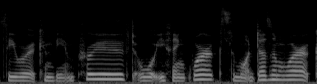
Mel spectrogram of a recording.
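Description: A woman talks at a fairly quick pace with a Northern Irish accent. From Northern Ireland. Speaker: short story writer. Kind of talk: interview.

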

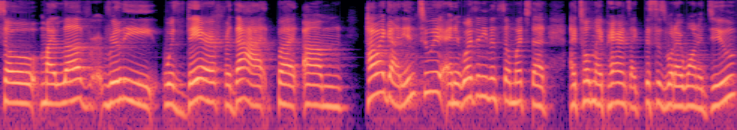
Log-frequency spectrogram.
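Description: Speaking with an American accent, a woman has a fairly high pitch with ordinary variation. Her pace is fairly slow. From Queens, New York, Dominican background. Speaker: TV host and actress. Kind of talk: casual interview.

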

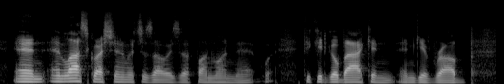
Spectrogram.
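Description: A man's normal speaking voice at a moderate pace, with a dry, close sound with no echo and a very clean recording over a silent background. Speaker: podcast host. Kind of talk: interview with ad reads.

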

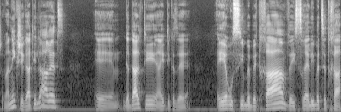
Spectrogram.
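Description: Long, frequent pauses break up a man's speech. He talks at a moderate pace with a medium pitch and ordinary pitch variation. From Israel, Petah Tikva. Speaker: cultural venue founder and manager. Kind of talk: casual interview. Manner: animated.

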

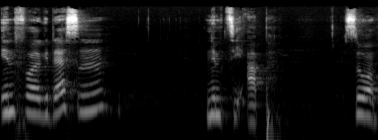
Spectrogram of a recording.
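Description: A woman's voice of medium pitch with a dark, mellow tone. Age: 20s. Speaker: fitness podcast host, sports science student. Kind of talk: solo podcast monologue. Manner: casual with frequent filler sounds.

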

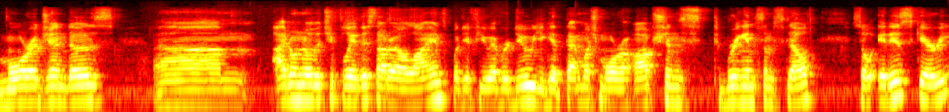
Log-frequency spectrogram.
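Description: A man with a French Canadian accent speaks at a moderate pace in a medium pitch, his intonation fairly even. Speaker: podcast host. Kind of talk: casual chat.

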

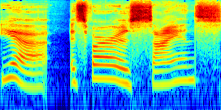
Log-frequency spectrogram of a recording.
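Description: A woman talks with an Upper Midwest accent. The recording is very clean, with a silent background. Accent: Upper Midwest (Minnesota). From Minnesota. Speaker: environmental technician. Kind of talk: interview conversation. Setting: studio.

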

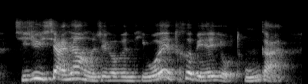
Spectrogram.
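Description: Her pitch rises and falls in an ordinary way. The woman's voice carries audible echo from the room. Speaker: activist guest. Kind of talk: casual chat.

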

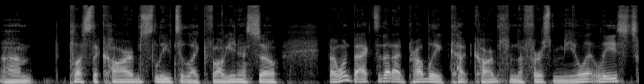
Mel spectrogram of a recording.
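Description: In a very clean, dry and close recording with no echo and a silent background, a man talks at a fairly low pitch and moderate pace, his loudness very even. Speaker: podcast host. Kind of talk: solo podcast update, casual. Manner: monotone; casual, filler-heavy.

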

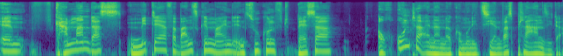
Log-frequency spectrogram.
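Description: Lively intonation from a somewhat breathy man, medium pitch and a moderate pace. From Germany, half east half west. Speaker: radio host. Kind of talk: radio interview.

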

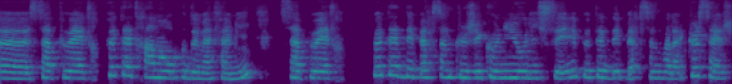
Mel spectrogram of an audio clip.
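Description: Her voice sits high, and the woman's pitch varies in an ordinary way. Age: 30s. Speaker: life coach. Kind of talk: interview.

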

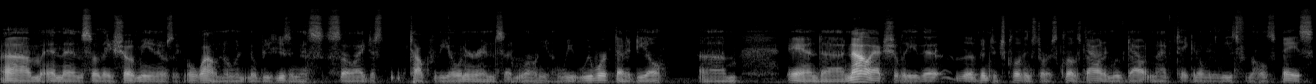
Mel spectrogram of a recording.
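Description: A man with an American accent, very deep and low in pitch, at a very fast pace with fairly even intonation. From Wisconsin, US Midwest. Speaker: improv comedy theater owner. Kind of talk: interview.

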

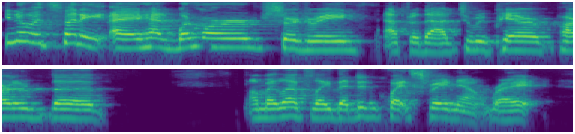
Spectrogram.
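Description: At a moderate pace and medium pitch, a woman talks in a plain, everyday voice with ordinary pitch variation. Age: 60s. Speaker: patient advocacy nonprofit director. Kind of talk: interview.

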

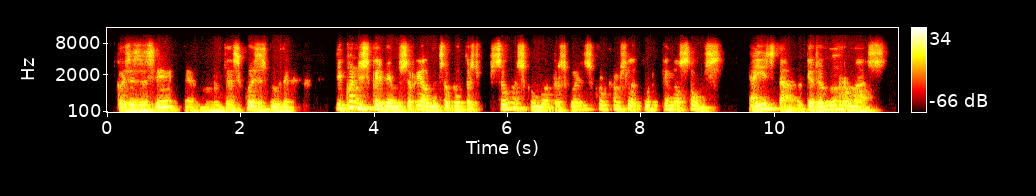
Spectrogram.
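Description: A man speaks at a fairly slow pace with a dark, mellow, somewhat breathy tone. His pitch sits fairly high and varies in an ordinary way. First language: Tetum (speaking Portuguese). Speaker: novelist. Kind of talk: book club interview.

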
